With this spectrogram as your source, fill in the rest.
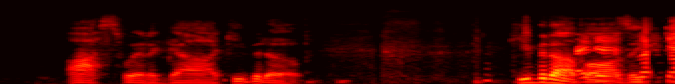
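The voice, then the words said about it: Put-on Australian accent. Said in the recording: “I'm having more fun with the Australian accent.”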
